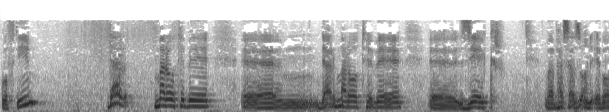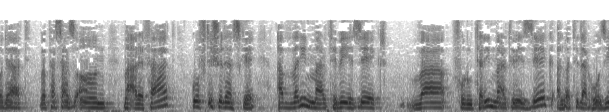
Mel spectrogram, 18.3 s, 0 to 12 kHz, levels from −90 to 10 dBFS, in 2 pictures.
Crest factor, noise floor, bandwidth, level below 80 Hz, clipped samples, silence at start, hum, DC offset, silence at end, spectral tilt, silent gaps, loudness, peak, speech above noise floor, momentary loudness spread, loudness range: 12 dB; -35 dBFS; 6.6 kHz; -36 dBFS; under 0.1%; 0 s; none; under 0.1%; 0 s; -6.5 dB/octave; none; -13 LUFS; 0 dBFS; 23 dB; 10 LU; 1 LU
